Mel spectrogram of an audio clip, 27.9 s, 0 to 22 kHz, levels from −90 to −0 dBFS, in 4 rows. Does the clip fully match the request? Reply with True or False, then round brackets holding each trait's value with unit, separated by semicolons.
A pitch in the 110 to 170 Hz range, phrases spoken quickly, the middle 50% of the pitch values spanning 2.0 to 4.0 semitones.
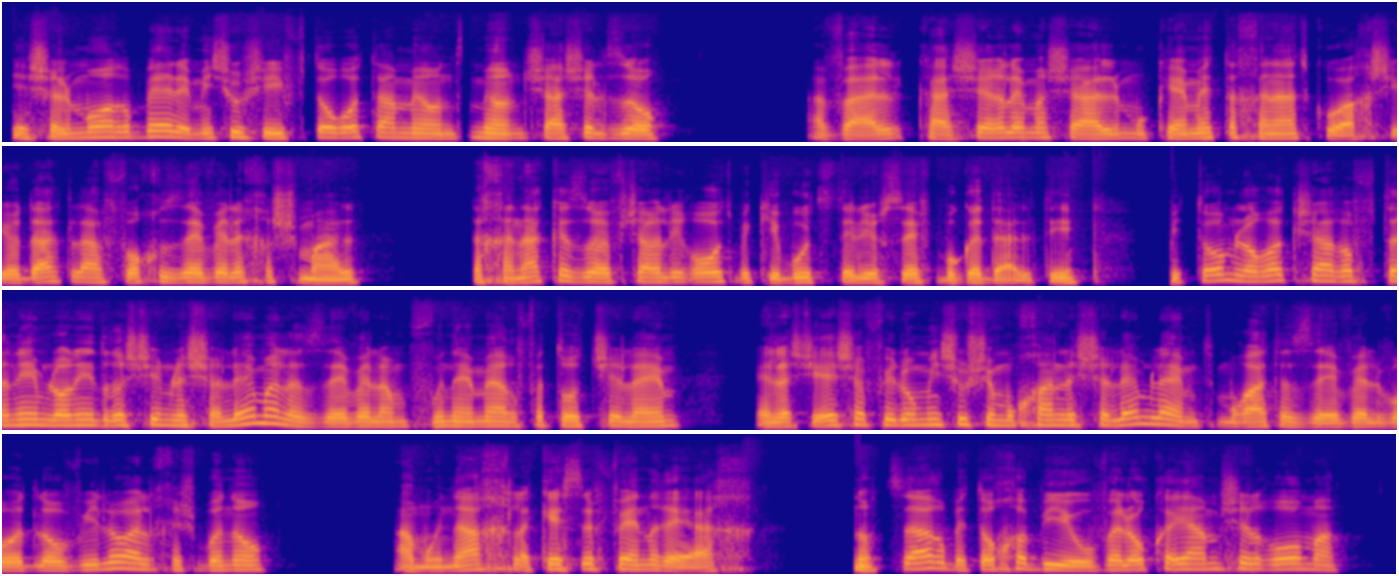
False (135 Hz; 135 wpm; 3.0 semitones)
